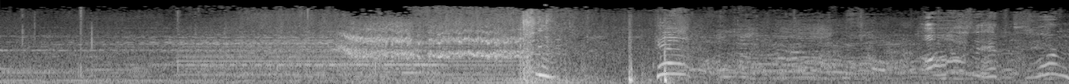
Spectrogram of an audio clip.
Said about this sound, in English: What happened? That car, it hit him. Did you see it? Somebody call an ambulance.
